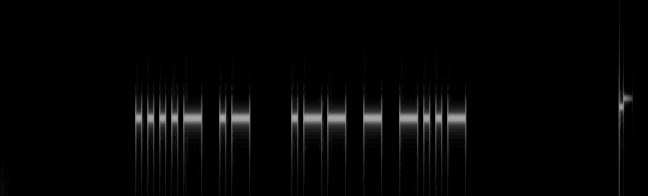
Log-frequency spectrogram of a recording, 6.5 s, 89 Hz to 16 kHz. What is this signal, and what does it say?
Morse code, heard as a keyed tone, about 20 wpm, 700 Hz. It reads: 4A WTX
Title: Field Day Exchanges Encore - 20wpm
